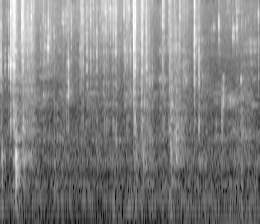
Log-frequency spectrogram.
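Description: Metal fork clicking and scraping against a non-stick air fryer basket and the chicken wings in it as they are turned: a run of light knocks, the loudest about a third of a second in.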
